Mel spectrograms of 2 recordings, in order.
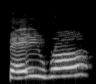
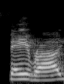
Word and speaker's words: Feyre: Feyre, Feyre. They have to tell you how to pronounce it.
